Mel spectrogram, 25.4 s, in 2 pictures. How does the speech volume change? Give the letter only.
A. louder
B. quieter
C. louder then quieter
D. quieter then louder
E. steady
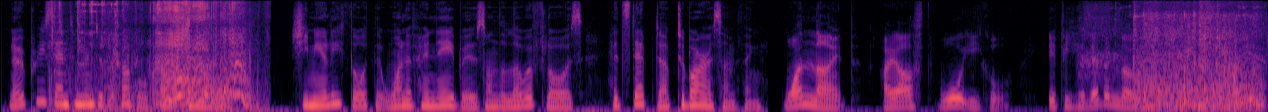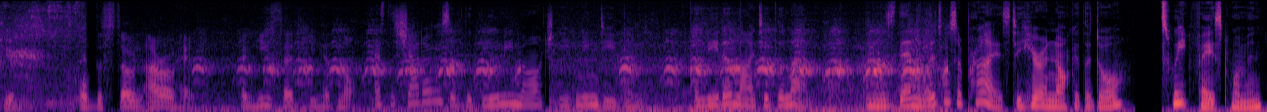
D.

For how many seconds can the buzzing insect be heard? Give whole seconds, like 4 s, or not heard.
not heard.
